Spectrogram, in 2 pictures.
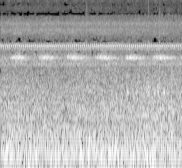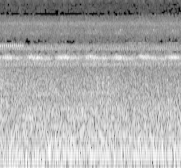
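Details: Evening crickets beside a deck, clear high chirps repeating evenly about every half second, alongside a steady higher-pitched insect tone and faint background hiss.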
